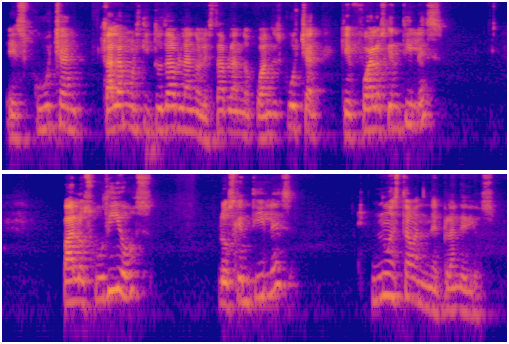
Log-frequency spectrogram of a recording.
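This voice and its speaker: Animated preacher, man. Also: high-pitched, moderate pace. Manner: animated, acts out crowd voices with slang. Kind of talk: sermon.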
